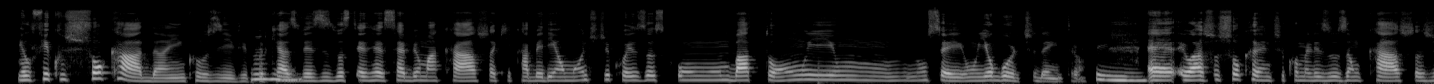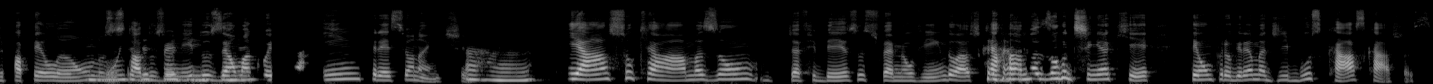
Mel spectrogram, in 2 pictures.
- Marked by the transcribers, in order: laugh; laughing while speaking: "a Amazon"
- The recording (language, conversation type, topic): Portuguese, podcast, Como a tecnologia alterou suas compras do dia a dia?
